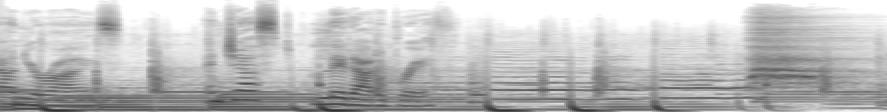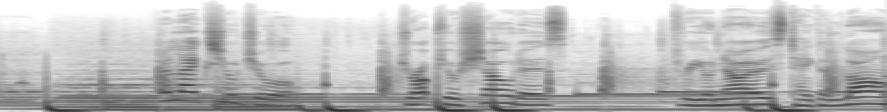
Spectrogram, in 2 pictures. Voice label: meditation app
